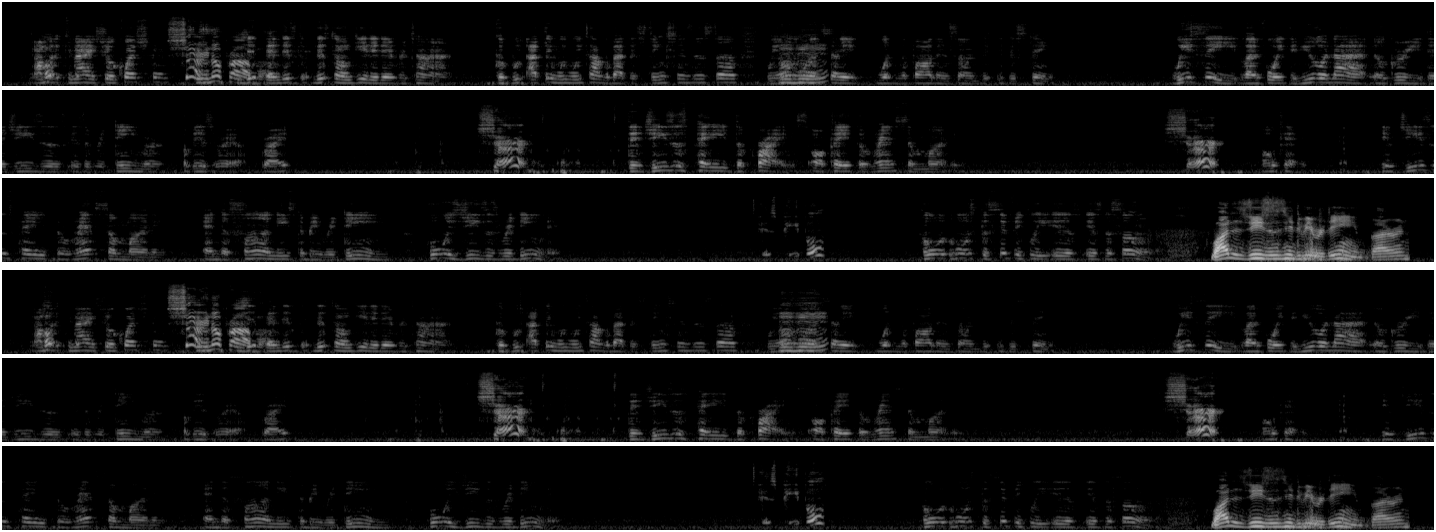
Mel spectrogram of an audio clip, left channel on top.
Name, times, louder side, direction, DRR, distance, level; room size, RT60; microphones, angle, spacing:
voice 1, 0.3-1.7 1.9-4.5 4.9-10.5 11.7-17.2 20.6-24.0 26.9-27.4 28.1-30.3 30.6-32.5 32.9-34.2 37.8-40.3, left 3 dB, 75° left, 5.1 m, -43 dB
voice 2, 1.7-2.6 7.8-8.3 19.1-20.0 25.9-26.5 36.2-36.9, right 2 dB, 20° right, 5.2 m, -36 dB
voice 3, 40.7-42.7, left 4 dB, 25° left, 0.3 m, -27 dB
head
